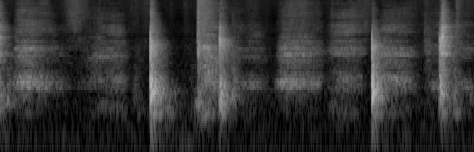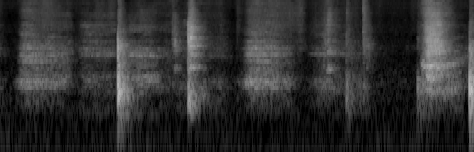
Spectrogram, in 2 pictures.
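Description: A man breathing hard during kettlebell reps, with a short, sharp exhale about every second, each trailing off into a breathy hiss.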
